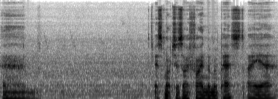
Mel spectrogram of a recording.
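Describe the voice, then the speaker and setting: A man hosting a gaming video in a softly spoken ASMR commentary style, unhurried and hesitant, musing to himself. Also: low voice, monotone, a little hiss or hum.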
